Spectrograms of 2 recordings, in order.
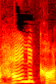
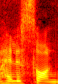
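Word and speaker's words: Halcyon: Now, Helicon or Helison, depending on how you pronounce it, here's the fun story behind that.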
